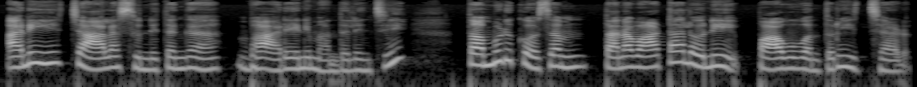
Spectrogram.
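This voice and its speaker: A woman's voice: medium pitch, expressive, measured pace, dry recording, studio quality. A woman reading a scripted story as its narrator.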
